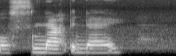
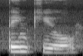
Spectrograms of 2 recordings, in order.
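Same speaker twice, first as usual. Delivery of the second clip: usual speaking voice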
